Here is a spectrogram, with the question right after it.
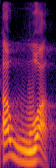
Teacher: واو پر تشدید ہے، ذرا رک کر ادا کریں گے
